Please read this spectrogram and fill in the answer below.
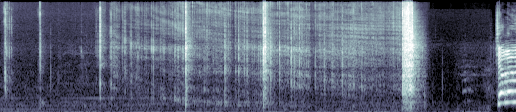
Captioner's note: tape ripping noise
